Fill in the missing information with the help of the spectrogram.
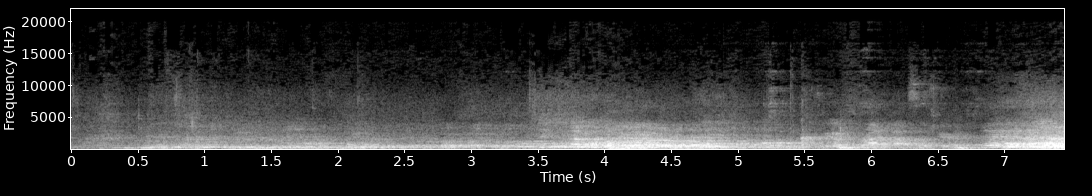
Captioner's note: audience laughing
